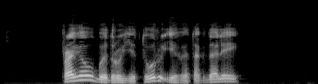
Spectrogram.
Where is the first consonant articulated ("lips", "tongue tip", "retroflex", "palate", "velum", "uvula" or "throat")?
lips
